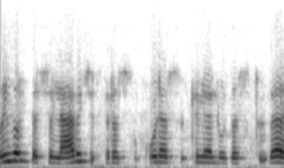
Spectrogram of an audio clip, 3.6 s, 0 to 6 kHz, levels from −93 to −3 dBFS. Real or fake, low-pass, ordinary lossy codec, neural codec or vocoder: fake; 5.4 kHz; Opus, 24 kbps; codec, 16 kHz, 2 kbps, FunCodec, trained on LibriTTS, 25 frames a second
